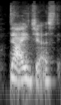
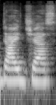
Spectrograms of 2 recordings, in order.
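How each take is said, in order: First: The stress is on the first syllable. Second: The stress is on the second syllable. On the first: It names a summary or publication. The speaker calls it right. "a digest, like Reader's Digest" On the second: It names the act of processing food. The speaker calls it wrong. "not digest like I'm digesting my food"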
